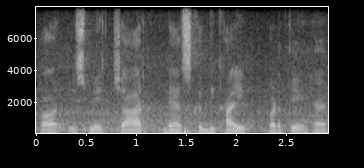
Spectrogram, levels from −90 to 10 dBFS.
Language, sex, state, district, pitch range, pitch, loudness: Hindi, male, Chhattisgarh, Raipur, 130-140 Hz, 135 Hz, -18 LUFS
